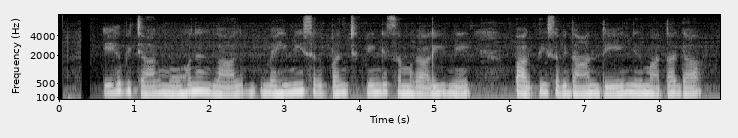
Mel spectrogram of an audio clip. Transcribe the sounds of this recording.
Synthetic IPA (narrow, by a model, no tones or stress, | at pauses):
ɪɦʋɪt͡ʃaːɾmoːɦənənlaːlmɛɦmiːsəɾpəɲt͡ʃpɪŋɡsəmɾaːɭiːneː | paːɾt̪iːsəʋɪd̪ʱaːnd̪eːnɪɾmaːt̪aːɡaː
